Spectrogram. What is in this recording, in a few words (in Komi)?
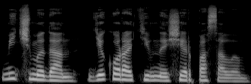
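"мичмӧдан, декоративнӧй серпасалӧм", Komi, female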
